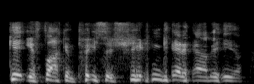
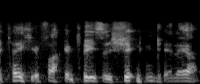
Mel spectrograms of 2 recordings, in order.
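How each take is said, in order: First: Higher, heated telling-off of the salesman; imitating a boss kicking out a salesman; mock angry dismissal. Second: Said in the usual way. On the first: Joe throwing out salesman. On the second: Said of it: "he says to the guy".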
